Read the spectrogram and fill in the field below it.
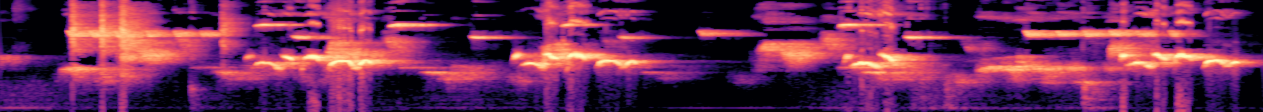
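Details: A white-rumped shama sings in the mid-morning, its song serving as a lure to prompt other shamas to answer. Groups of fluty, warbling whistles arrive about every two seconds, topped by high piping notes, with short gaps between them.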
